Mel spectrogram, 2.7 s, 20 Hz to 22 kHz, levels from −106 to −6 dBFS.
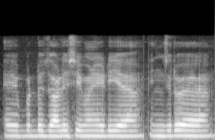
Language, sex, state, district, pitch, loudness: Marwari, male, Rajasthan, Nagaur, 150 Hz, -14 LUFS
